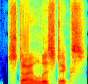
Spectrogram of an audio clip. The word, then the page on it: stylistics: American English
